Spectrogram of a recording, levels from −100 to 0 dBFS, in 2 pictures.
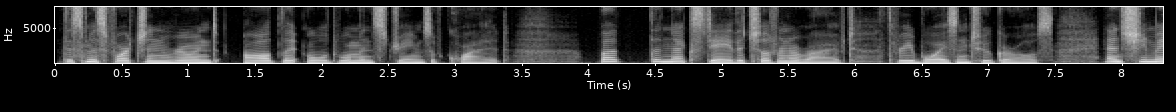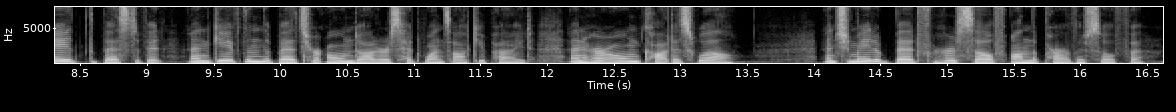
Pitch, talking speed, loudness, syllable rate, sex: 220 Hz, 200 wpm, -17 LUFS, 5.2 syllables/s, female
